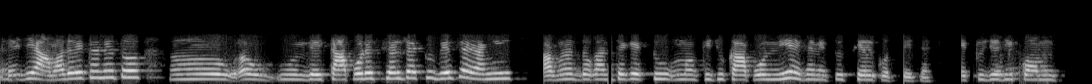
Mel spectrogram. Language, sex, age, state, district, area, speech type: Bengali, female, 45-60, West Bengal, North 24 Parganas, urban, conversation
